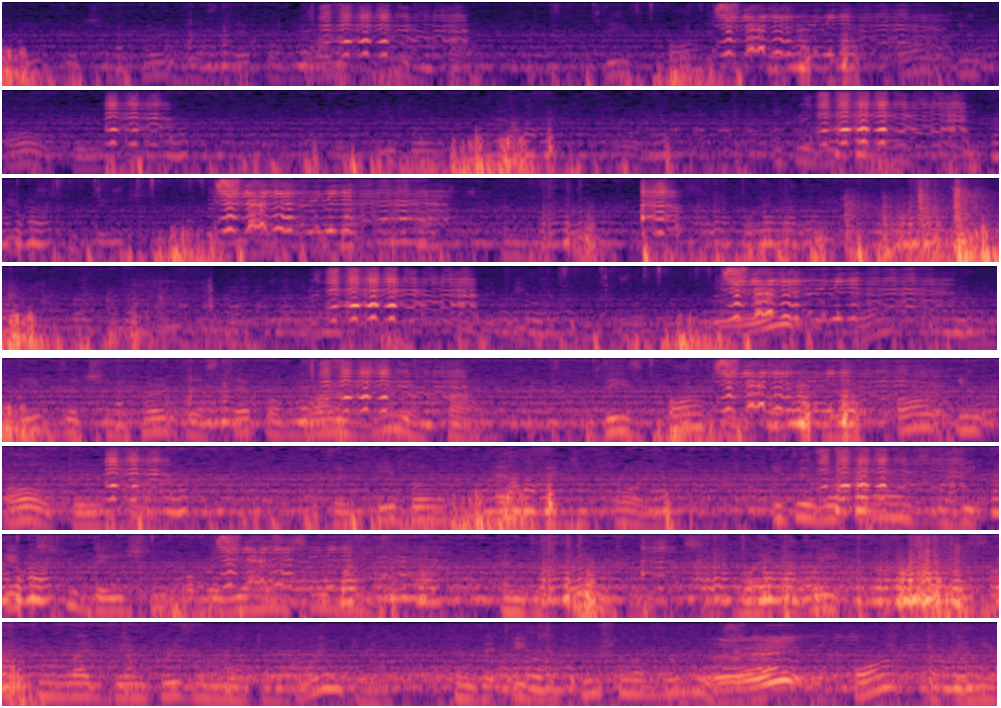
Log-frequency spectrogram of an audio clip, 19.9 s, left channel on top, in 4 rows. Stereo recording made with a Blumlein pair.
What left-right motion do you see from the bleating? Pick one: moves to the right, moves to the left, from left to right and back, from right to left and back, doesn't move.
moves to the left.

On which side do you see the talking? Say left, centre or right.
right.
